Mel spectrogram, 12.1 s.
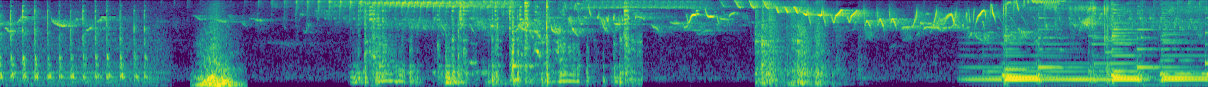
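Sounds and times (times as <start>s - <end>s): songbirds chirping and trilling: 0.0s - 12.0s.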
